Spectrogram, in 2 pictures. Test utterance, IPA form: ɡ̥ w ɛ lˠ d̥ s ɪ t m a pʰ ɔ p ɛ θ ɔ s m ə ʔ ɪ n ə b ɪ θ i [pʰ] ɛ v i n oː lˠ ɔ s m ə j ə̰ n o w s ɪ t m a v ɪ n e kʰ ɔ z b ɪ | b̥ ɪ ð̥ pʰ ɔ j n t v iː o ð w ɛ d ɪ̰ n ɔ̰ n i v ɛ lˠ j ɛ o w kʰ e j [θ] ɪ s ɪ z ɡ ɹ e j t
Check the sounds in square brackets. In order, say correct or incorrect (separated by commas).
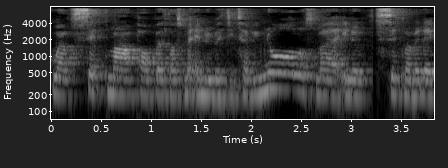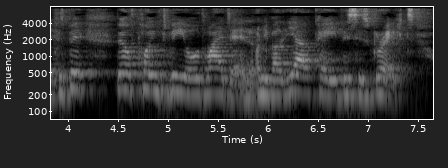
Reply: incorrect, incorrect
